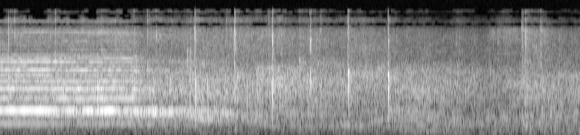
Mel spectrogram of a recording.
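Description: A loud held high-pitched tone cuts off about a second in, then audience applause with a few scattered claps dies away.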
